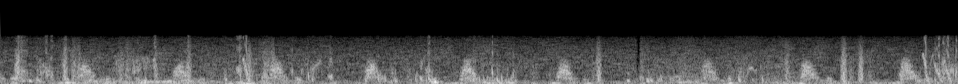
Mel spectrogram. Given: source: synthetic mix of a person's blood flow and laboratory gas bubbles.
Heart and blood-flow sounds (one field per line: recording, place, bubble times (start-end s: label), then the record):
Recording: Doppler ultrasound of blood flow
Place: subclavian vein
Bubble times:
0.12-0.55 s: bubbles
0.61-0.71 s: bubbles
1.12-1.59 s: bubbles
1.77-1.93 s: bubbles
2.23-2.29 s: bubbles
2.35-2.68 s: bubbles
2.90-2.94 s: bubbles
3.00-3.23 s: bubbles
3.27-3.35 s: bubbles
3.63-3.70 s: bubbles
3.76-4.44 s: bubbles
4.67-5.19 s: bubbles
6.25-6.93 s: bubbles
7.03-7.08 s: bubbles
7.35-7.68 s: bubbles
9.12-9.59 s: bubbles
From the record:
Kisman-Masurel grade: 232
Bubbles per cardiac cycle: several, 3 to 8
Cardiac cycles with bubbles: 50 to 99%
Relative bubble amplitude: moderate (0.250 to 0.450)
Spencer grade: 3 (all of the cardiac periods contain showers or single bubble signals, but not dominating or overriding the cardiac motion signals)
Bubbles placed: anywhere in the cardiac cycle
